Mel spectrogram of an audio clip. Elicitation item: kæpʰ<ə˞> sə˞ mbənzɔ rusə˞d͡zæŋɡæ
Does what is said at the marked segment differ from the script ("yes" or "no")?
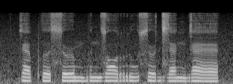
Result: yes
